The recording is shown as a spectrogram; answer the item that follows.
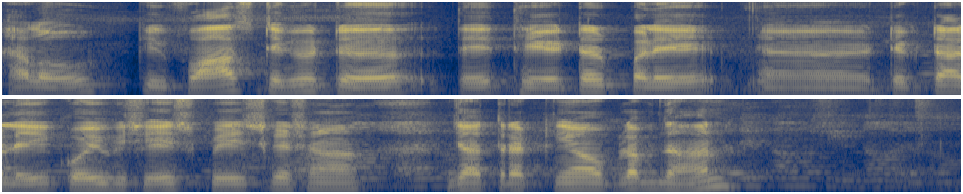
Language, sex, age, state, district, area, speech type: Punjabi, male, 60+, Punjab, Firozpur, urban, read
